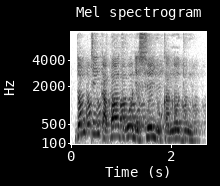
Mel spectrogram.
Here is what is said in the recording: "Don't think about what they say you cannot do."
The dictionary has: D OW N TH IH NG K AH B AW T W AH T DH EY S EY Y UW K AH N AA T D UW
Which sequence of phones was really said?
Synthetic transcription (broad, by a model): D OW N T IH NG K AH B AW T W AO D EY S EY Y UW K AH N AA T D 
